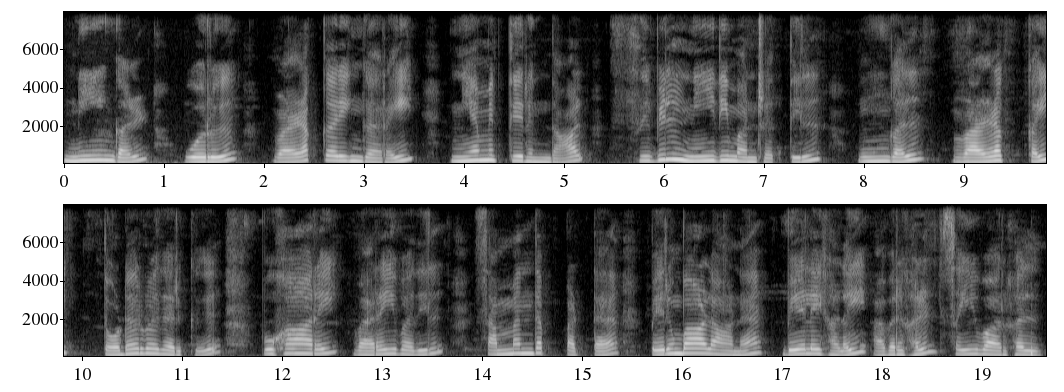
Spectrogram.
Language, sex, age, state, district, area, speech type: Tamil, female, 30-45, Tamil Nadu, Pudukkottai, rural, read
